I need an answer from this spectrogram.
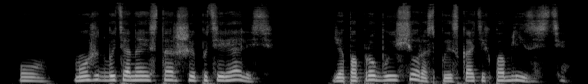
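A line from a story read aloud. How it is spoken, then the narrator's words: Disappointed sigh. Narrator (Russian): Джоан Нанси разочарованно вздохнул и сказал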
